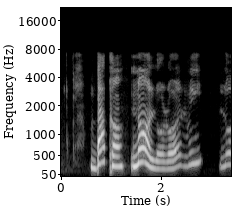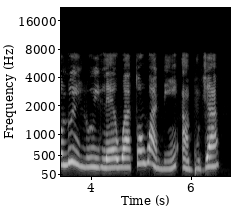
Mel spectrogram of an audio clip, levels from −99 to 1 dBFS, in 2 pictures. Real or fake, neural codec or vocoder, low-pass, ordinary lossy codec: fake; codec, 16 kHz, 16 kbps, FreqCodec, smaller model; 7.2 kHz; none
